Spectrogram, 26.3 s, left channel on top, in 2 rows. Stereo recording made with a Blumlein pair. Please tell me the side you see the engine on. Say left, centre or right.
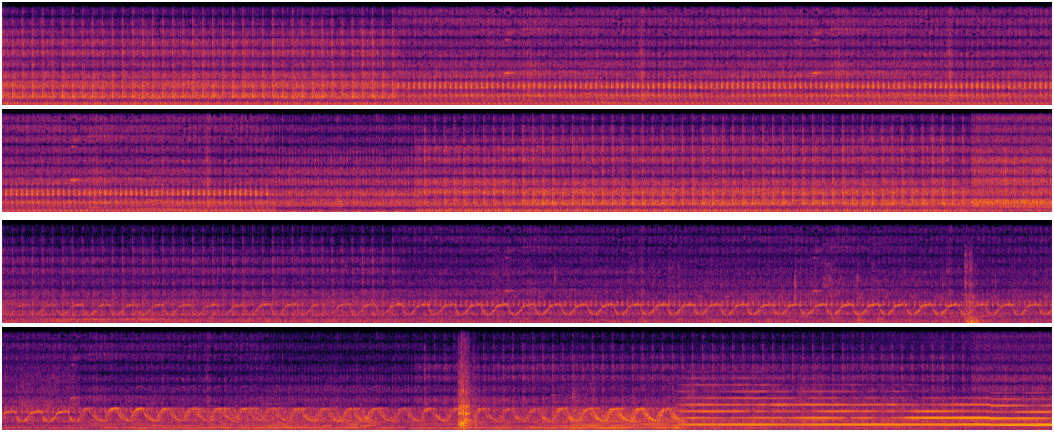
left.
